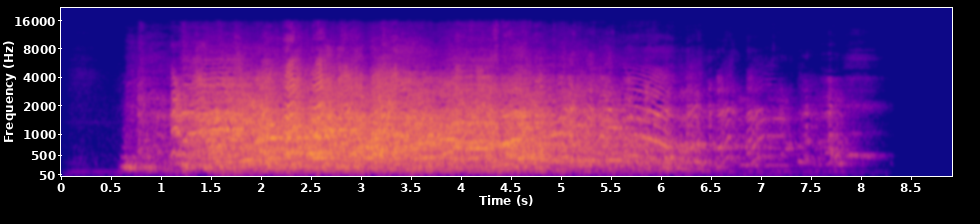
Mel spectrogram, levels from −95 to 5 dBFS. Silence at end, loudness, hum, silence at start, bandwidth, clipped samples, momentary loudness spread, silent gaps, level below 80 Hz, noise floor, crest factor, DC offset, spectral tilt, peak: 1.1 s; -21 LUFS; none; 0.65 s; 16 kHz; under 0.1%; 21 LU; none; -68 dBFS; -71 dBFS; 20 dB; under 0.1%; -3 dB/octave; -4 dBFS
